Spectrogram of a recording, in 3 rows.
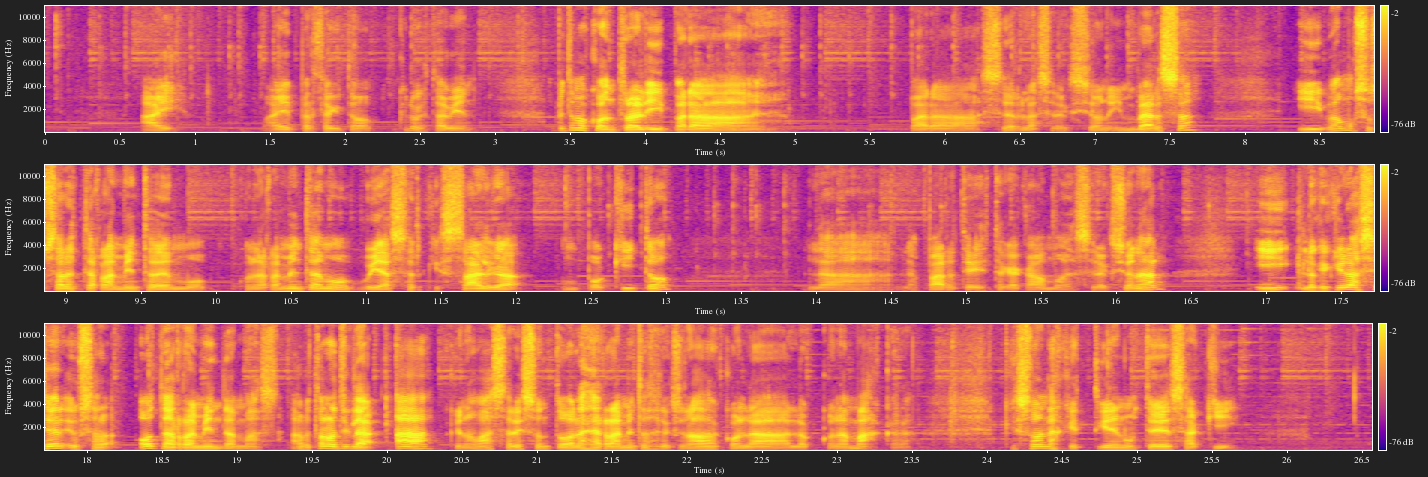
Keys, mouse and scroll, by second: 0.2 scroll down 2, 0.3-1.7 middle drag, 1.7 scroll up 1, 1.9-3.8 shift+middle drag, 3.8 ctrl+i, 4.1 scroll down 3, 4.4-8.8 middle drag, 8.8-10.7 drag, 12.6 middle click, 13.0 scroll up 1, 13.3 shift+middle click, 13.9-14.4 scroll up 1, 14.4-17.9 middle drag, 17.9-18.3 scroll down 3, 18.3 middle click, 19.2-20.0 scroll up 1, 20.0-21.0 scroll up 1, 21.0-21.7 scroll up 1, 21.7-22.9 scroll up 1, 22.9-23.9 scroll up 1, 23.9-26.5 scroll up 1.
